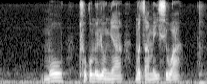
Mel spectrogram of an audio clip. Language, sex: Tswana, male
